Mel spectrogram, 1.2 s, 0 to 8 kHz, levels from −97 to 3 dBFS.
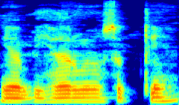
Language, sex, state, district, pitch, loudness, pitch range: Hindi, male, Uttar Pradesh, Gorakhpur, 110 Hz, -21 LUFS, 105-115 Hz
